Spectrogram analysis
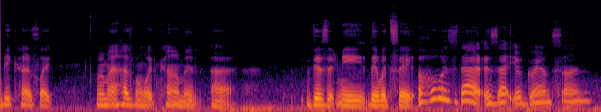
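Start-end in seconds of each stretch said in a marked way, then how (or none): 5.2-7.4 nosy staff question. Retold or imitated. Staff mistaking husband for grandson.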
